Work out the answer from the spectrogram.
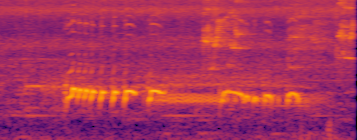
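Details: Single phrase from a loud local zebra dove whose song prompts other birds to respond: a quick string of staccato coos, a held even tone, then softer stuttered notes, with a faint high chirp behind.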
